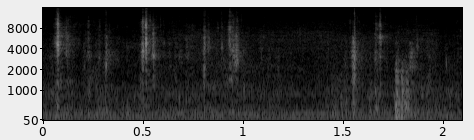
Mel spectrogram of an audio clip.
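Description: Close-miked eating: people biting and chewing fried chicken, a quick run of short, sharp wet mouth clicks and smacks, about six in two seconds.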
